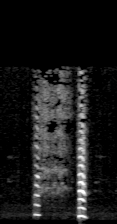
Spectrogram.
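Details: Black swan calls twice: a softer short bugling note followed after a pause by a louder, fuller honk with a slightly falling pitch.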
